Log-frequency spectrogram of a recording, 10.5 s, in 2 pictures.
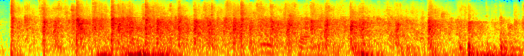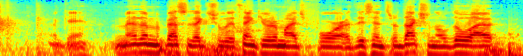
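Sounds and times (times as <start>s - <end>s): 
audience applause welcoming an ambassador: 0.0s - 5.7s
speech: 5.9s - 10.4s.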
